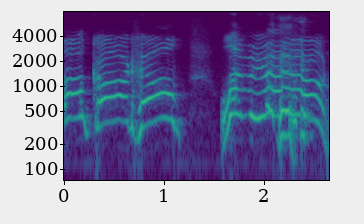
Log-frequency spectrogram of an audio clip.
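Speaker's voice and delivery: very high, very slow, drawn-out, far-off-sounding cry. Imagining a trapped man calling from inside the ATM: imitating a distant cry for help. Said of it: "you hear in the distance just like".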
